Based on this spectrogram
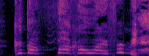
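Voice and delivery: high, strained yell in pain; screamed at the prankster; pained angry yell. Retold or imitated. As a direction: shove the friend away, hurting. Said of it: "He's like".

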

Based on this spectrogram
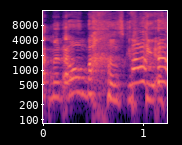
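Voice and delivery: high, loud words through laughter; laughing. Real, not acted. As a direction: struggle to speak while cracking up. Cracking up over the name Leopard. (skrattande, knappt talbart)

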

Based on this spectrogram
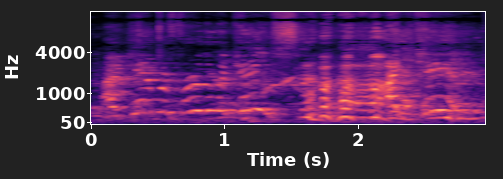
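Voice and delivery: laughing. Real, not acted. Joking about the lawyer.

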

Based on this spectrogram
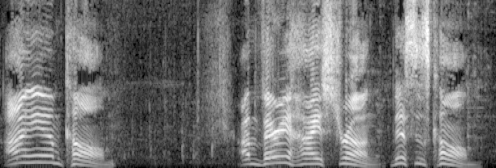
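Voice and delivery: high, loud insistence that he's calm; high strung. Acted. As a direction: insist you're calm while shouting. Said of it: "we need you to calm down".

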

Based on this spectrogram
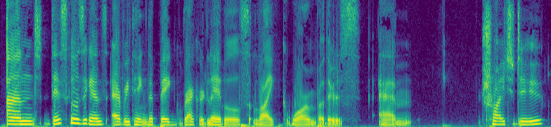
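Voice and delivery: ordinary delivery

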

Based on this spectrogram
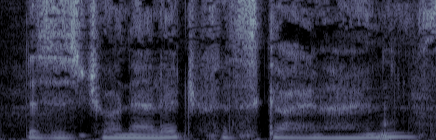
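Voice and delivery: hushed whispered radio-host intro; sultry intro voice. Retold or imitated. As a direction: purr it like a late-night presenter. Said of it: "I get to see your sultry intro voice".

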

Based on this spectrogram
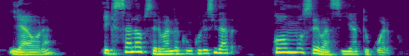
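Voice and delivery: unhurried meditation guide, long pauses between cues; guided meditation. Real, not acted. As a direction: guide the breathing calmly, stretching out each cue word. (meditación guiada, con calma y largas pausas)

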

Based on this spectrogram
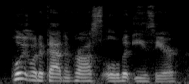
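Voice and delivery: ordinary talk, nothing marked

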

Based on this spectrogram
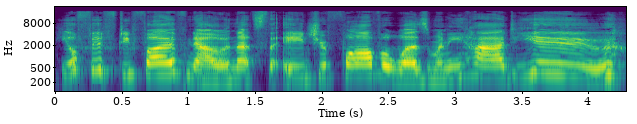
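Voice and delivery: mother nagging her son about grandchildren; nagging mum. Acted. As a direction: play the pushy mother hinting.

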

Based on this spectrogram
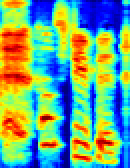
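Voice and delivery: embarrassed laugh through tears; teary laugh. Real, not acted. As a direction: laugh at yourself for welling up. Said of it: "I wouldn't well up".

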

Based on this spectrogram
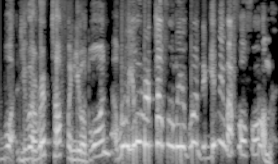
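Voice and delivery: loud, high indignant rant; mock outrage. Ranting at the doctors in high mock outrage.

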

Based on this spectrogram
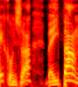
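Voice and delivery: a hint of Martinican lilt, rising high at the end; Martinican accent. Shown as a demonstration. Radio host showing how a Martinican talks, light Martinican accent. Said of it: "Un accent martiniquais, quand il parle en martiniquais".

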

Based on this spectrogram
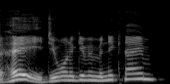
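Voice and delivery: high-pitched, chirpy game prompt. Acted. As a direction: pipe up like an eager game asking. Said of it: "it'll go".

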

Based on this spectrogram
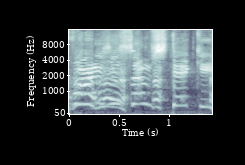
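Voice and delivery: high, slow puzzled mother; mother's voice. Retold or imitated. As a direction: play the baffled mom. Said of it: "She's like".

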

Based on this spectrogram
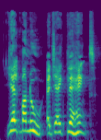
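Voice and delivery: high, loud cry for help; desperate plea. A narrator's reading. Soldier on the ladder cries to his dogs for rescue, high and loud. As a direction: beg for your life at the gallows.

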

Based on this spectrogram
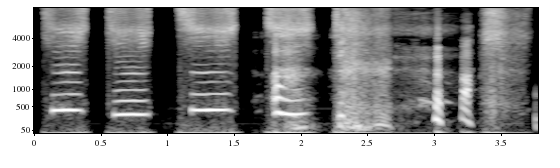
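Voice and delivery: high cackling laugh; loud laughing fit. Real, not acted. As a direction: bursts out laughing. Laughs at own humping mime.

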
